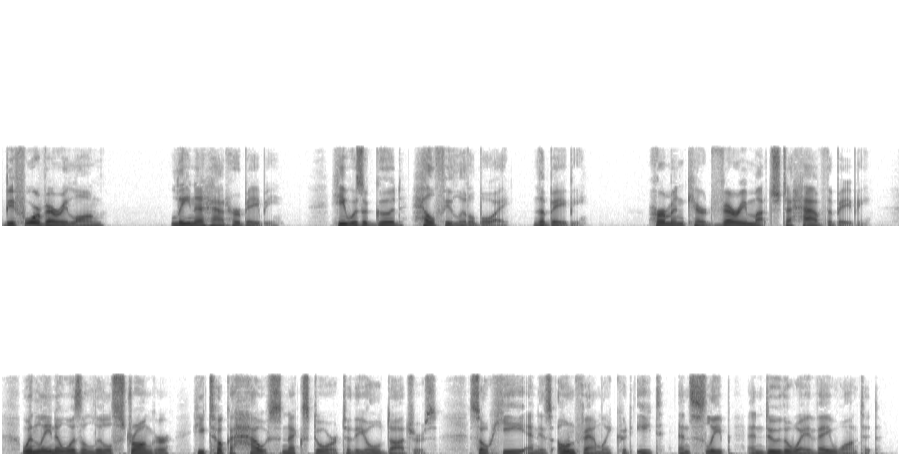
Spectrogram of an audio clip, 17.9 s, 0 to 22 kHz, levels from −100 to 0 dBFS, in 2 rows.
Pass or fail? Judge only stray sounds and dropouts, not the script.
pass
